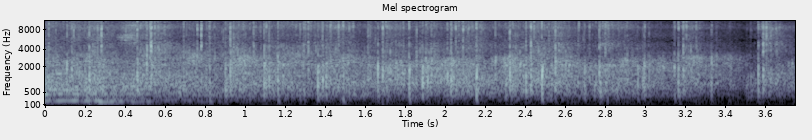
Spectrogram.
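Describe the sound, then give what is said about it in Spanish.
A crowd applauds during a worship service, a dense, steady clatter of many hands clapping at once that holds at an even level for nearly four seconds. “Un aplauso, dáselo al Señor.”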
